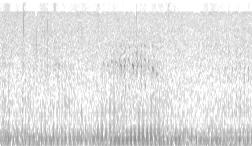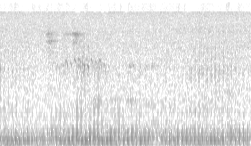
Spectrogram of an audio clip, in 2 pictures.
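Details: A kitten asleep gives a low, rapidly pulsing snore that swells twice with its breathing, each breath a faint airy hiss over the rumble.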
